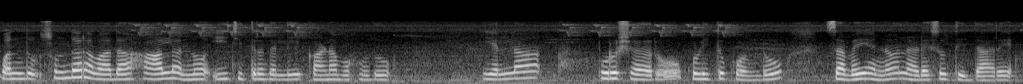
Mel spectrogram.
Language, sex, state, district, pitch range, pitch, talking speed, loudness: Kannada, female, Karnataka, Bangalore, 220-260 Hz, 240 Hz, 60 wpm, -16 LUFS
